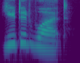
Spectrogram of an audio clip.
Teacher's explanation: For example, if you say, "You did what?" with a rising tone at the end, it shows surprise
